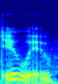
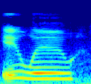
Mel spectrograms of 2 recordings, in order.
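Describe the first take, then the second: First: It is said in a plain normal voice. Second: It is said in a silly put-on voice.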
